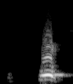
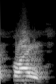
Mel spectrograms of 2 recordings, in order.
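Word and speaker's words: quite: क्विट ये इसको कहेंगे क्वाइट।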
